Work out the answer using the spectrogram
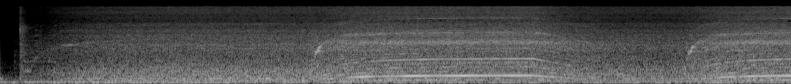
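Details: Rainbow PN-2 power nozzle after repacking dry brushroll bearings (about 7 years old): steady, even motor whirr whose pitch climbs as the grease warms; the earlier minor squeal is gone, running normally.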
